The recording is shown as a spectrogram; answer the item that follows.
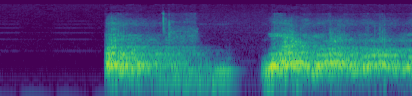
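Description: A dog barks twice in quick succession, with loud, drawn-out, full-throated barks separated by a brief pause and no other sound around them.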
